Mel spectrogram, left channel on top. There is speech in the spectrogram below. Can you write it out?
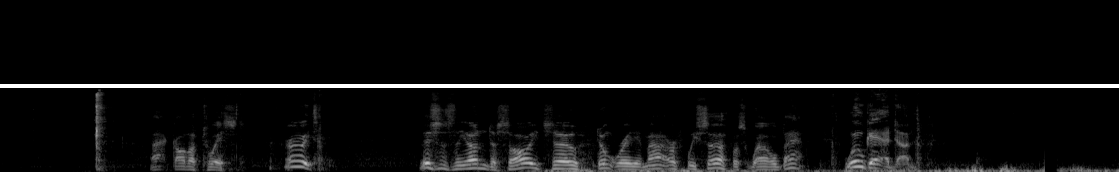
that got a twist. Right, this is the underside, so don't really matter if we surface weld that. We'll get it done.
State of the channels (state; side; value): silent; left; digital silence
